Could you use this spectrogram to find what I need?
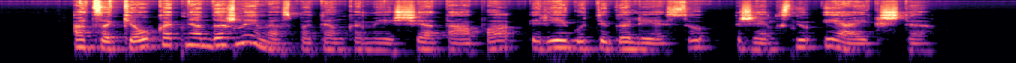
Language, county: Lithuanian, Vilnius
